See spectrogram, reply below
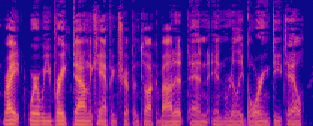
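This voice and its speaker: A man's voice: low-pitched, flat delivery, fairly quick, no echo. A man co-hosting a podcast with casual, wry, joking banter. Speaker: podcast co-host.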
